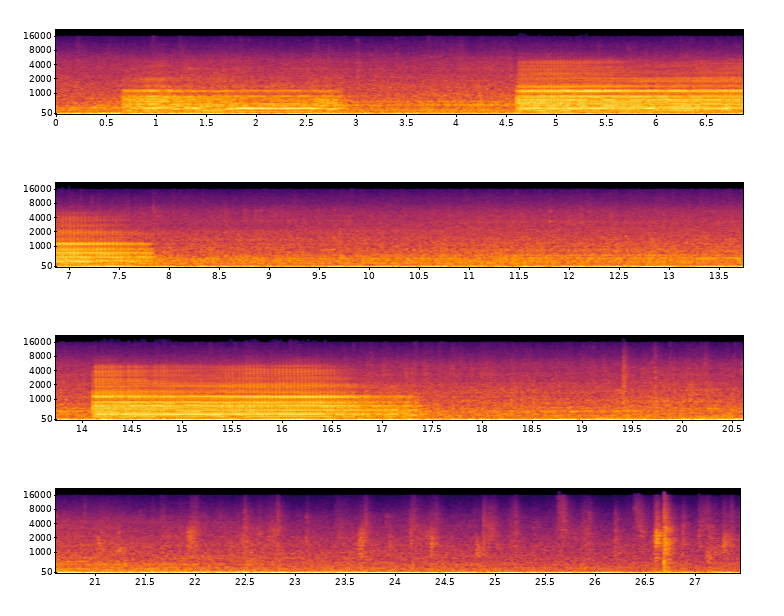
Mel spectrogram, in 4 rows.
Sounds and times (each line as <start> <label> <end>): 0.0 rain 22.5
0.0 wind 27.4
0.7 creaking with doors 3.1
4.6 creaking with doors 7.9
14.1 creaking with doors 17.5
21.0 steps 27.4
